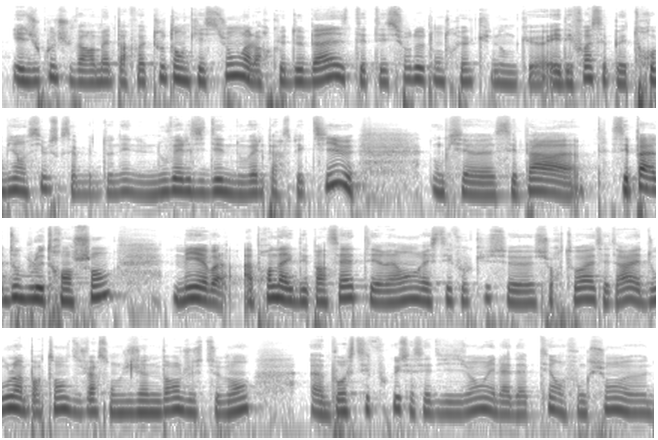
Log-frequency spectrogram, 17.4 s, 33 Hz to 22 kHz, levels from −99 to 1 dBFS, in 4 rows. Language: French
